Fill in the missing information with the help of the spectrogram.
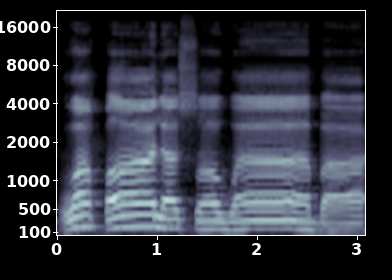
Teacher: এখানে সদ উচ্চারণ করার সময় সতর্ক থাকবেন যেন সিন না হয়ে যায়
